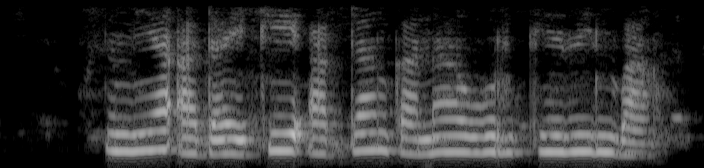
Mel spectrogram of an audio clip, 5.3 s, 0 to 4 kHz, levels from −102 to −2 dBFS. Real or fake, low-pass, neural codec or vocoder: real; 3.6 kHz; none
